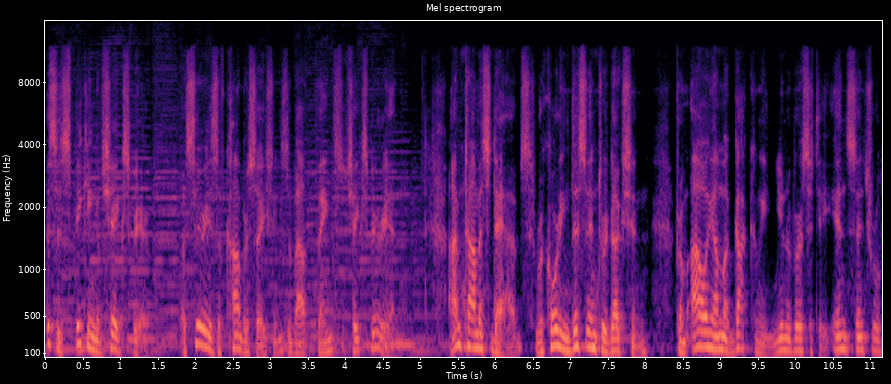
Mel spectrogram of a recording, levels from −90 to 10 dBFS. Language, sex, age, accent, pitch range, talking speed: English, male, 50-69, American, 115-150 Hz, 130 wpm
